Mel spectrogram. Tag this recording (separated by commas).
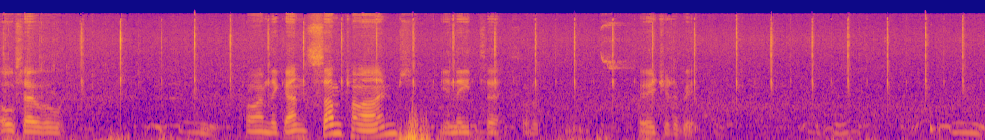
Bird, bird song, Coo, dove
